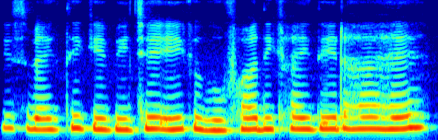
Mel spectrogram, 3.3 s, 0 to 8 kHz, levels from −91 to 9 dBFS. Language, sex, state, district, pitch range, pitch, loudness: Hindi, female, Jharkhand, Ranchi, 235-250 Hz, 245 Hz, -11 LUFS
